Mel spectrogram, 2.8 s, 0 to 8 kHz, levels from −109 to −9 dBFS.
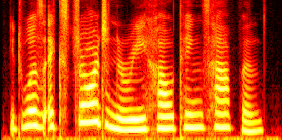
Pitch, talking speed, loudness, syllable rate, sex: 270 Hz, 125 wpm, -16 LUFS, 4.9 syllables/s, female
